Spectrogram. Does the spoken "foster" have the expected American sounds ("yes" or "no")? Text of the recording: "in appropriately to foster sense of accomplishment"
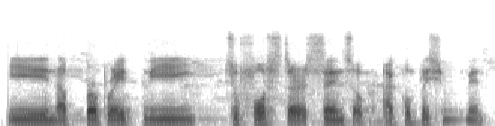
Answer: yes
